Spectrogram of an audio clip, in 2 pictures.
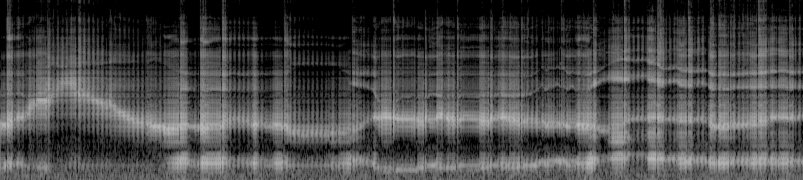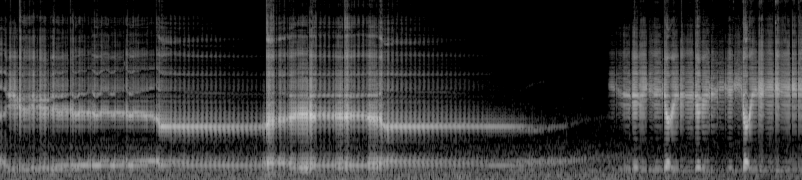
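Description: Masko jaw harp (vargan), a metal Russian jaw harp tuned to G, being plucked and played: a steady buzzing drone with a melodic overtone line that glides up and down as the player's mouth shape changes. It is plucked rhythmically at first, is left to ring and fade away after about three quarters of the way through, and a new plucked phrase starts near the end.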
